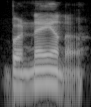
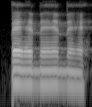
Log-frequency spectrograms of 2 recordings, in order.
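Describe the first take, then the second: First: Banana said as ba-NA-na, middle syllable long, first and last vowels weak schwa; stress on the middle na. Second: Banana said with the short a of cat in all three syllables, no reduced vowels; same vowel everywhere. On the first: Teacher showing the stressed na in Banana. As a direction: model the word, landing on its middle syllable. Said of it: "Let's use capital letters to show this stress". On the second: Teacher showing the awkward all-full-vowel Banana. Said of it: "if we use the same a sound for all of the A's". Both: Shown as a demonstration.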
